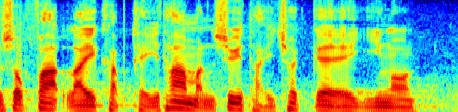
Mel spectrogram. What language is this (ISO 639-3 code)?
yue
